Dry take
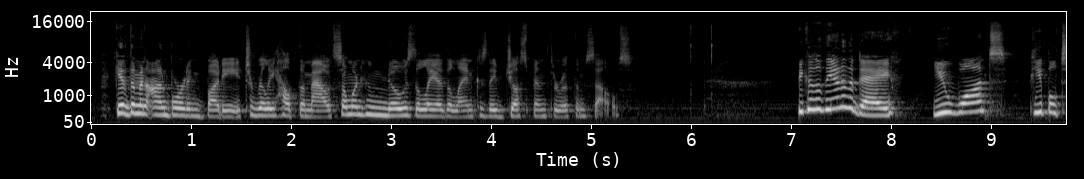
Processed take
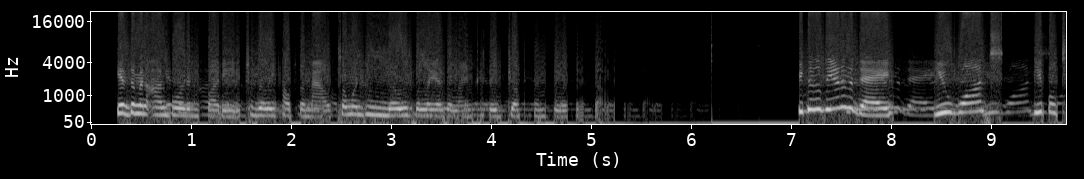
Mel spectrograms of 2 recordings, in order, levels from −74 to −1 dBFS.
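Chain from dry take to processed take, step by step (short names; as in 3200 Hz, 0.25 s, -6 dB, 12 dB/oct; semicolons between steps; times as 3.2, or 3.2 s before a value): level-crossing sampler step -29 dBFS; band shelf 1100 Hz -11 dB 1.3 oct; feedback echo 0.474 s, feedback 39%, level -16 dB; gain -2 dB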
